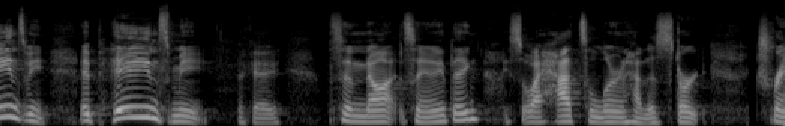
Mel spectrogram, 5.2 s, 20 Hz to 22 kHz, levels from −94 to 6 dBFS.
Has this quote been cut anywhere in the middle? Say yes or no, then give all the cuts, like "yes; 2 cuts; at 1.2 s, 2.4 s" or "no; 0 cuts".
yes; 1 cut; at 3.4 s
